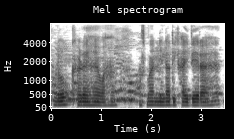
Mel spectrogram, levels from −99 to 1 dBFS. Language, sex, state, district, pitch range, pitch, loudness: Hindi, male, Chhattisgarh, Balrampur, 115-125 Hz, 120 Hz, -19 LUFS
